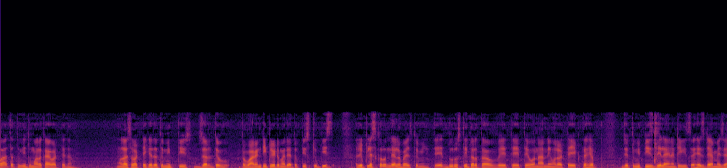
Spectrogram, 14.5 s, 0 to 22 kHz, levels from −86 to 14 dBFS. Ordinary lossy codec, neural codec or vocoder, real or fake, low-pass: AAC, 48 kbps; autoencoder, 48 kHz, 32 numbers a frame, DAC-VAE, trained on Japanese speech; fake; 7.2 kHz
